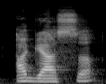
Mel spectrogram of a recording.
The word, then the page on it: agaca: agasso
